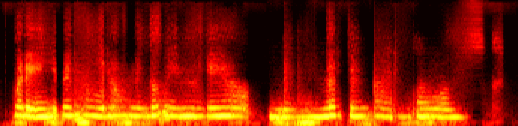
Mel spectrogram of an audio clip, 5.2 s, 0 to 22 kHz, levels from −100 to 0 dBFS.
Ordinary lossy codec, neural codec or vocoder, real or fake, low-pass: none; codec, 44.1 kHz, 0.9 kbps, DAC; fake; none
